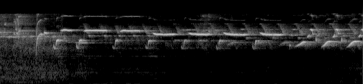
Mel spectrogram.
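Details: Belgian canary in strong song: rapid repeated chirps, about three per second, bright whistled notes weaving between high and very high pitches over a clean quiet background.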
